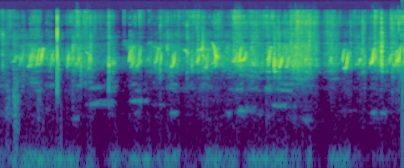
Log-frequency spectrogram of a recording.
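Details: Dense, continuous high peeping from a group of colourful chicks, overlapping shrill notes packed closely together over a low, pulsing mechanical hum, as the small chickens play around a remote-controlled car and balloons.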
